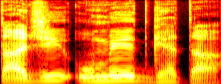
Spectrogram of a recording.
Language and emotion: Goan Konkani, neutral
